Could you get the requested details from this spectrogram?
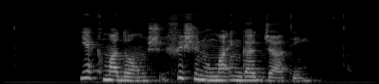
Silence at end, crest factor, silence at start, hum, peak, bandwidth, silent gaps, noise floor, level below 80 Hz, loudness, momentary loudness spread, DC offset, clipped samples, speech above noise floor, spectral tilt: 0.7 s; 18 dB; 0.8 s; none; -16 dBFS; 11.5 kHz; none; -71 dBFS; -72 dBFS; -33 LUFS; 11 LU; under 0.1%; under 0.1%; 38 dB; -5 dB/octave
